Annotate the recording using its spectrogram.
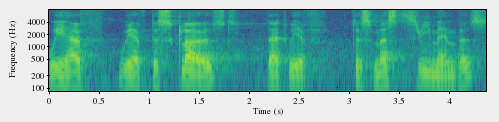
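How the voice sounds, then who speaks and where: In a South African accent, a man speaks at a medium pitch with monotone, flat intonation. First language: Afrikaans. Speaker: company executive testifying. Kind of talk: parliamentary committee testimony. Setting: parliamentary committee hearing. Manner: halting.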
